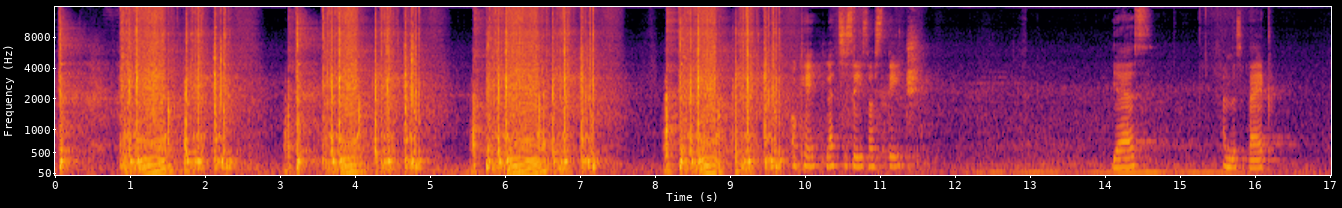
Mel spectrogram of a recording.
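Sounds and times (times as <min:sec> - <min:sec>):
sewing machine sewing: 0:00.8 - 0:07.6, 0:08.2 - 0:10.0.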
